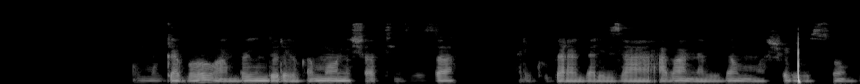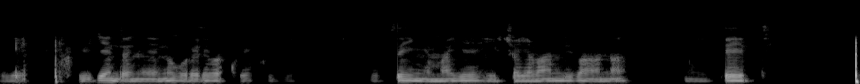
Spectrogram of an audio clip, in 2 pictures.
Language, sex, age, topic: Kinyarwanda, female, 36-49, education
